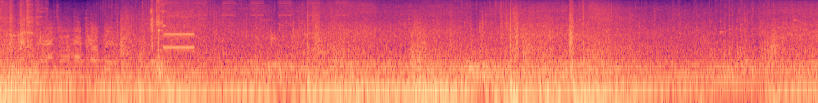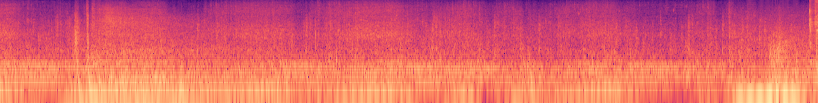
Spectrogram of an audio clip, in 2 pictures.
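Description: A tank engine rumbles low and steadily as the tank drives.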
